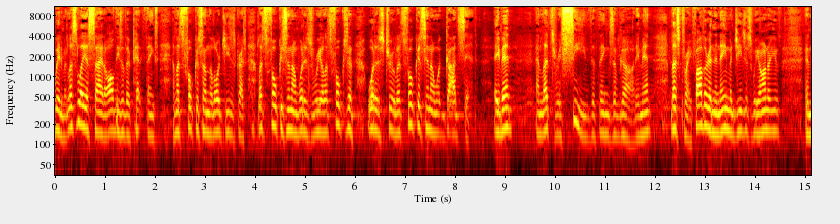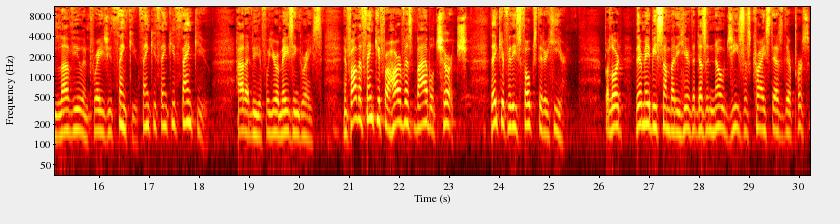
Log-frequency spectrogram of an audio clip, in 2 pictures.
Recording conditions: large echoing room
